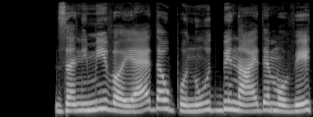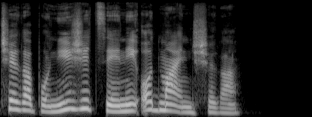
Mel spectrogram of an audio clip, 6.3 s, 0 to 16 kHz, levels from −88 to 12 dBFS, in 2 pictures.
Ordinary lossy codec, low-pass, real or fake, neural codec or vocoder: none; 14.4 kHz; fake; vocoder, 48 kHz, 128 mel bands, Vocos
